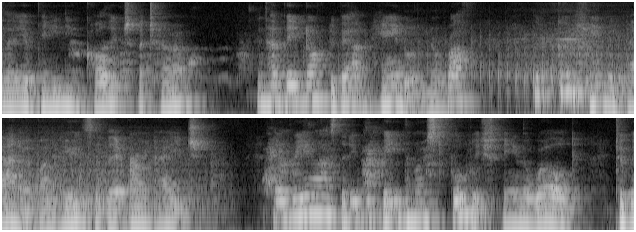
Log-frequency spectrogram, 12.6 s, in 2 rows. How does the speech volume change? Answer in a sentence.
The loudness of the talking stays about the same.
